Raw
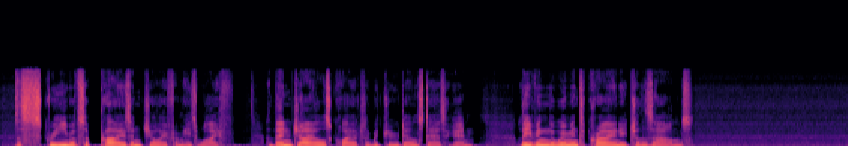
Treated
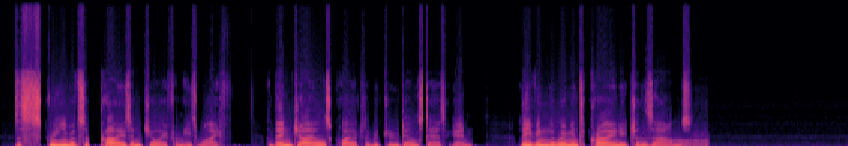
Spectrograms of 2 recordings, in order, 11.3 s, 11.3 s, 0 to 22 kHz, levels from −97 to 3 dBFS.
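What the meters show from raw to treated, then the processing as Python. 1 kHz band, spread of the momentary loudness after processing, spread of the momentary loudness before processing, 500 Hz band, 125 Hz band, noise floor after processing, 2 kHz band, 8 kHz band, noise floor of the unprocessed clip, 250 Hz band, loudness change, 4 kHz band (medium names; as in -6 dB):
-2.0 dB, 13 LU, 15 LU, -2.5 dB, -2.5 dB, -78 dBFS, -2.0 dB, -1.5 dB, -65 dBFS, -2.5 dB, -2.5 dB, -1.5 dB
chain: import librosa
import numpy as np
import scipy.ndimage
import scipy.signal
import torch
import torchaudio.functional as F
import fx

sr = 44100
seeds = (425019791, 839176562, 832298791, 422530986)

y = fx.spec_repair(x, sr, seeds[0], start_s=9.02, length_s=0.39, low_hz=320.0, high_hz=2300.0, source='before')
y = fx.leveller(y, sr, passes=2)
y = y * 10.0 ** (-8.5 / 20.0)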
